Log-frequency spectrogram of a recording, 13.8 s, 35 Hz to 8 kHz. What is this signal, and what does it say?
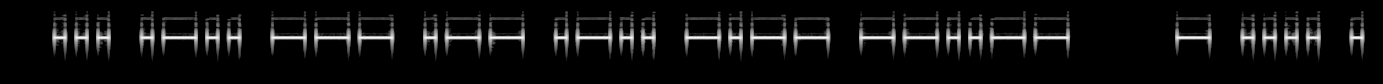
Morse code, heard as a keyed tone, about 11 wpm, 700 Hz. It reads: SLOWLY, THE
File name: 11 WPM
